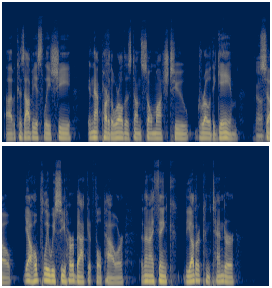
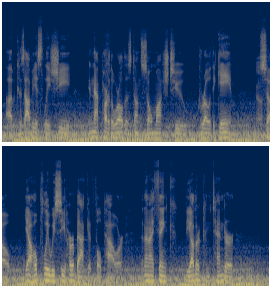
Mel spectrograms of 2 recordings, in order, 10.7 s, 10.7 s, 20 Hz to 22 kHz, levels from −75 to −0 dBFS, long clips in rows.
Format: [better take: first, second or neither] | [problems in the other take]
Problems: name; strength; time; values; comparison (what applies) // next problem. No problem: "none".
first | low rumble; noticeable; throughout; 10 dB below the speech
